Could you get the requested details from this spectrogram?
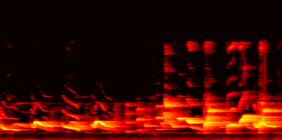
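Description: Horsfield's Babbler song: clear, slurred whistles repeated quickly, rising and falling, with voices overlapping later.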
